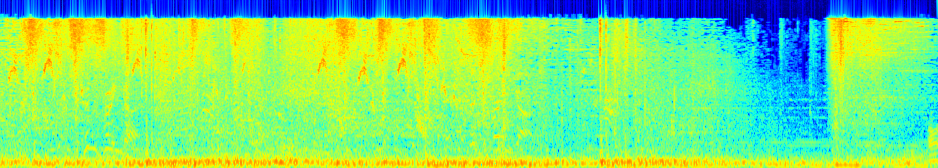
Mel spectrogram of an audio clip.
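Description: Confringo blasting spells firing in the video game Hogwarts Legacy: a dense, continuous barrage of loud booms, crashes and explosive bursts with heavy low rumble throughout, with a brief dip in intensity near the end.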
